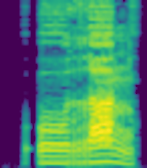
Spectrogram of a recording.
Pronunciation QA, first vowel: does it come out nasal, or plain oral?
oral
